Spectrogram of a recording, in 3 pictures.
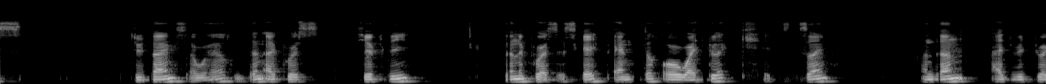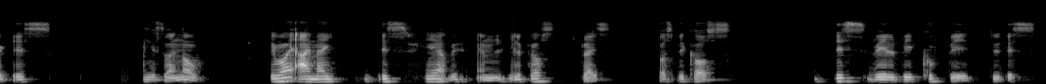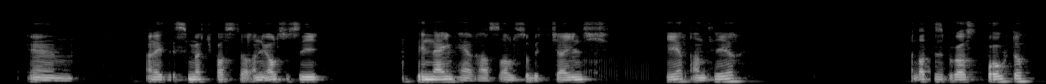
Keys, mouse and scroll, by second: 2.1-3.8 middle drag, 9.5-11.4 drag, 13.8-15.4 right drag, 15.6-20.7 middle drag, 20.7-25.3 right drag.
